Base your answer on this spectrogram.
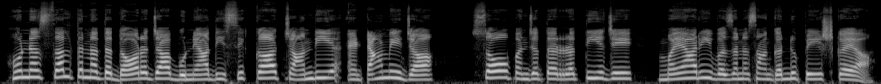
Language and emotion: Sindhi, neutral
